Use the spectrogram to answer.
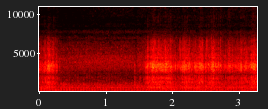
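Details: Steady hissing, airy hum from a medical suction machine that grows louder as it runs at high pressure, with adjustable pressure, for suctioning by mouth or nose; faint room noise.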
